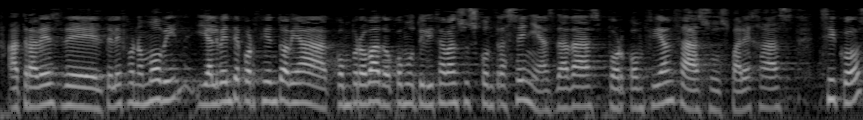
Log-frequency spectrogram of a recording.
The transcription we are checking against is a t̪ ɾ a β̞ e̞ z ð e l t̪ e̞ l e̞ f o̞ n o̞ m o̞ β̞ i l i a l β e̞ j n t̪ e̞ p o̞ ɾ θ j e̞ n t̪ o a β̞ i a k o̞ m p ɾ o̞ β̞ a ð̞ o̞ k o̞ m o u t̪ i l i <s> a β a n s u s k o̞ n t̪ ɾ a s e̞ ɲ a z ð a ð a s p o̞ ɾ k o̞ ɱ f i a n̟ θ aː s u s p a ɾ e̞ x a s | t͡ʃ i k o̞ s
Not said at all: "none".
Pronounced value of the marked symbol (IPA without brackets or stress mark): θ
